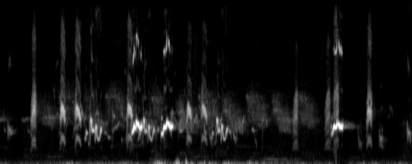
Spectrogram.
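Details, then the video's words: Sooty-headed bulbul singing vigorously to provoke rival males into singing: busy run of short whistled and chirping notes, with some notes slurred and rising, over a low background rumble. "Suara Burung KUTILANG GACOR Memancing Lawan Kutilang Lain Emosi Ikut Gacor"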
